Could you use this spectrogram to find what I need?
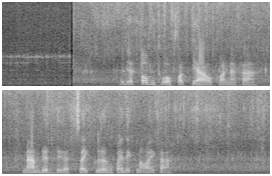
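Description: Water boils and bubbles in a pot.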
